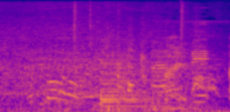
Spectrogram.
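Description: Speech only, with background music; a steady low beat comes in about a second and a half in.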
